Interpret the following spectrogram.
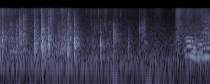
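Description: Tissue paper and plastic gift wrapping rustling and crinkling in many short, irregular crackles as presents are unwrapped; a child's voice starts near the end.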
